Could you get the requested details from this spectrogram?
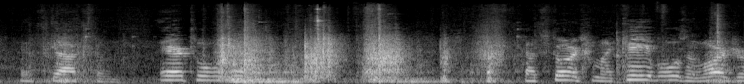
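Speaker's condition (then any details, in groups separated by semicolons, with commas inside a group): No condition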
